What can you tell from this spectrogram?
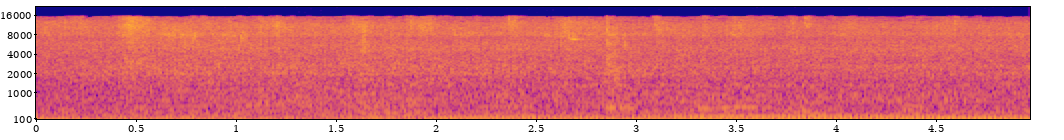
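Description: Steady low hum of a vehicle engine running, growing a little louder in the second half.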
